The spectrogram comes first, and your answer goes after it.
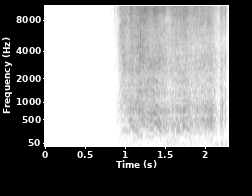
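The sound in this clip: A trouser zipper is pulled down in one smooth, rasping stroke lasting about a second and a half, preceded by a brief soft tap and a short silence.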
